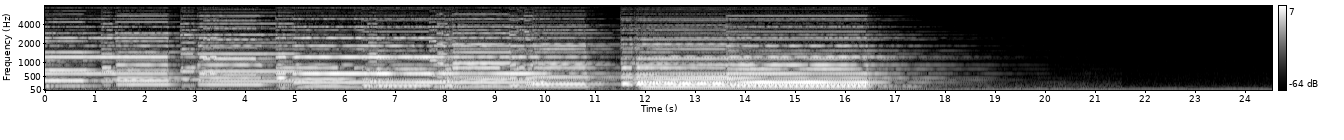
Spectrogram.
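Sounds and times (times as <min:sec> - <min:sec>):
organ mass: 0:00.0 - 0:19.6.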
